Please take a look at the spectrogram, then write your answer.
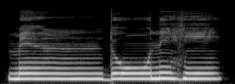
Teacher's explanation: دال حروف الاخفاء میں سے ہے، تو ہم یہ حکم کو غنہ کے ساتھ ادا کریں گے · کلمت دونہ کے آخری میں ہا کے نیچے کھڑی زیر ہے، ہم مد صلہ صغرا کو ظاہر کریں گے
